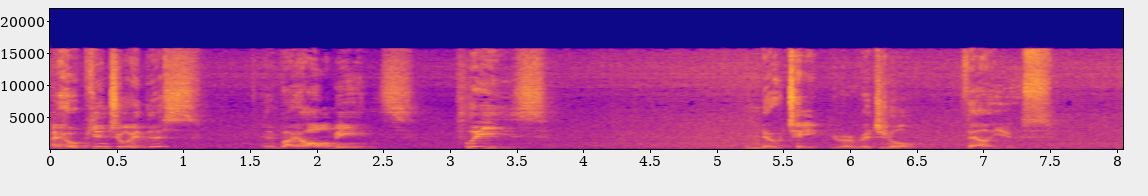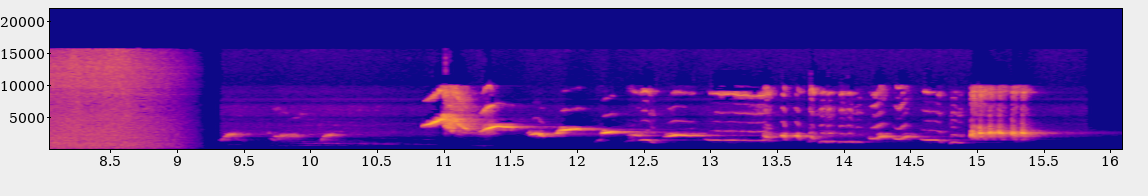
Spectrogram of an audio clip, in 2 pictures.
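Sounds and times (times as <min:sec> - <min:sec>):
songbird singing: 0:09.3 - 0:15.7.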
